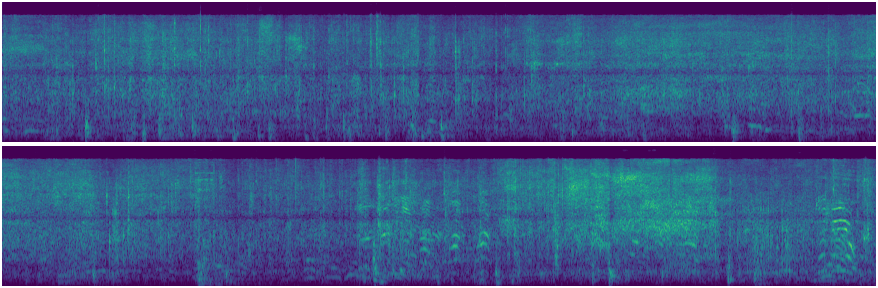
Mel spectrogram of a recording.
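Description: Ice hockey play on an outdoor rink: skate blades scraping the ice and short knocks of sticks and puck, with indistinct shouting from players that grows louder near the end.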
